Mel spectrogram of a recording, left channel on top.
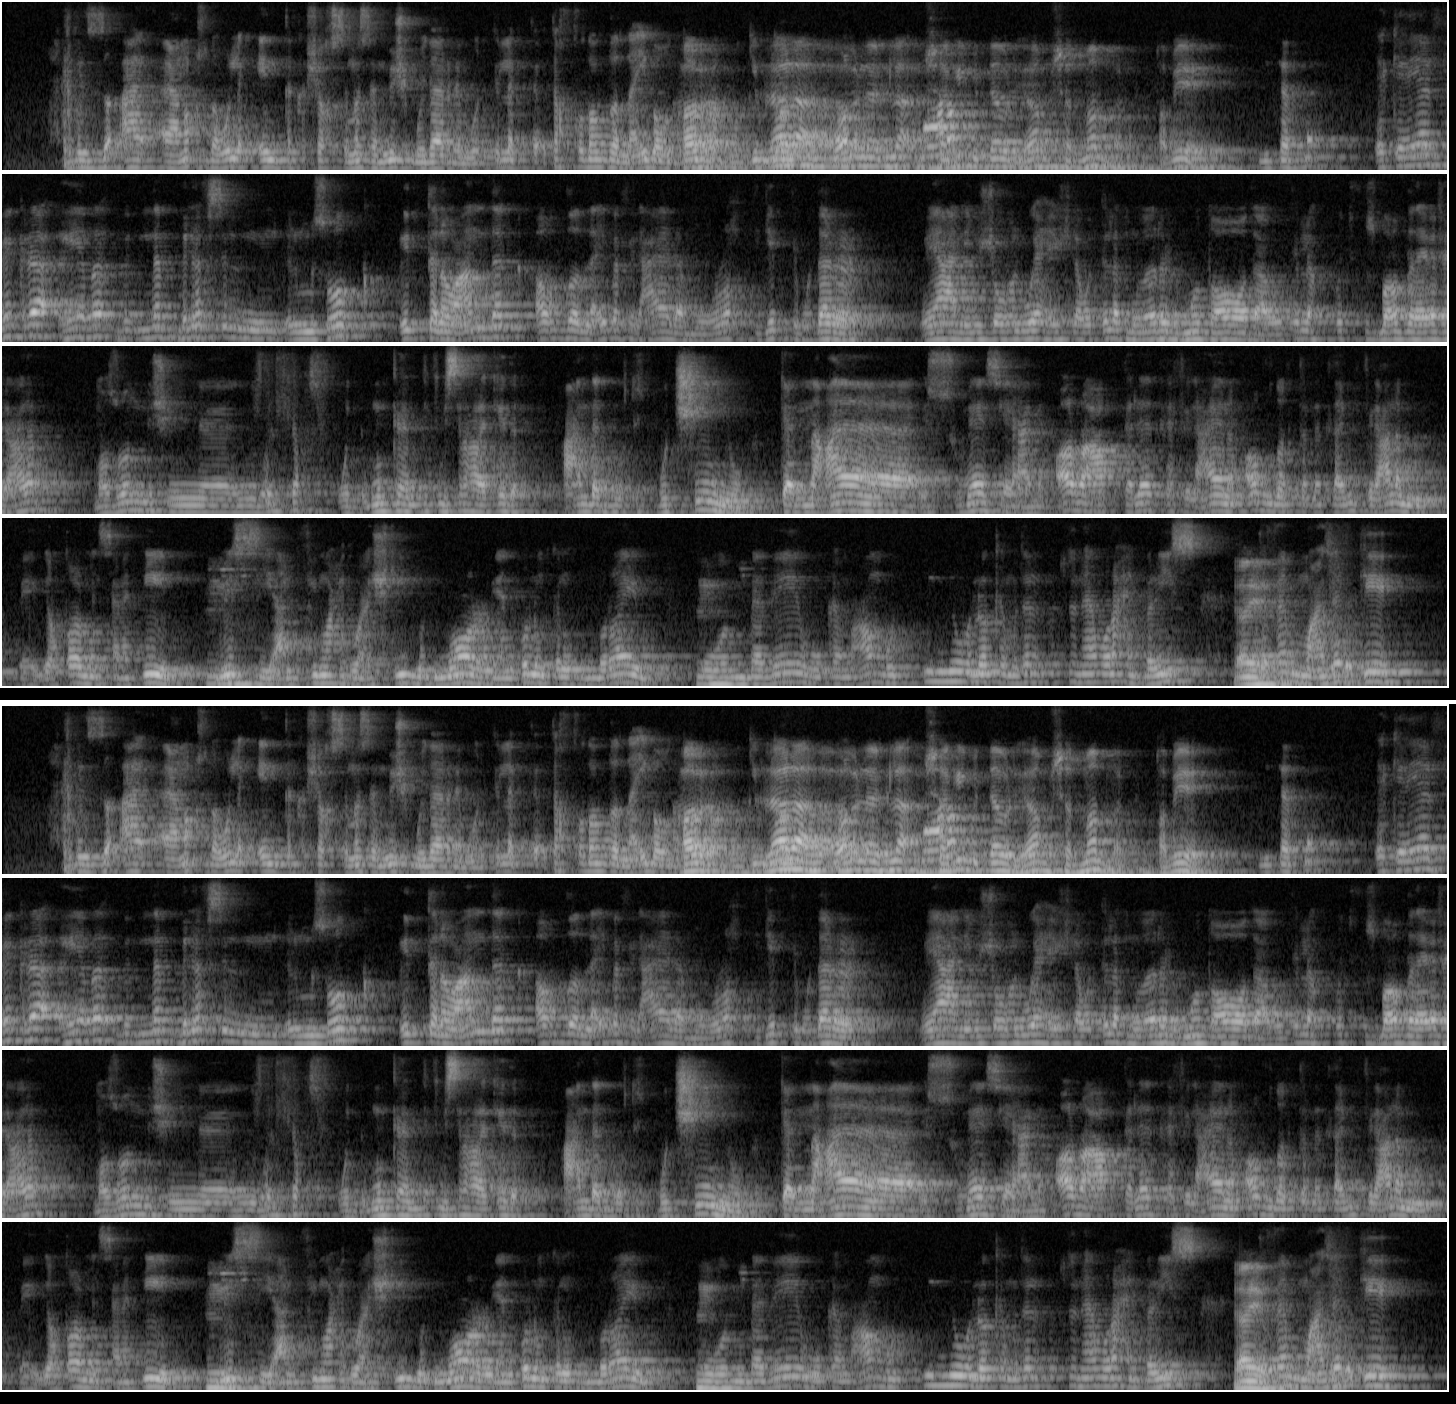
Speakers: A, on the left; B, on the right.
A: بالز... يعني اقصد اقول لك انت كشخص مثلا مش مدرب وقلت لك تاخد افضل لعيبه وتدرب
B: أو...
A: وتجيب
B: لا
A: دوري
B: لا هقول
A: الابطال
B: لك لا مش
A: تعرف
B: هجيب الدوري اه مش هضمن لك طبيعي
A: انت لكن هي الفكره هي ب- بن- بنفس المساق انت لو عندك افضل لعيبه في العالم ورحت جبت مدرب يعني مش هقول وحش لو قلت لك مدرب متواضع وقلت لك خد فوز بافضل لعيبه في العالم ما اظنش ان ان ده شخص ممكن اديك مثال على كده عندك بوت- بوتشينيو كان معاه الثلاثي يعني ارعب ثلاثه في العالم افضل ثلاث لاعبين في العالم يعتبر من سنتين
B: امم
A: ميسي 2021 ونيمار يعني كلهم كانوا في البرايم
B: امم
A: ومبابي وكان معاهم مورينيو اللي هو كان مدرب توتنهام وراح لباريس
B: ايوه
A: انت فاهم مع ذلك ايه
